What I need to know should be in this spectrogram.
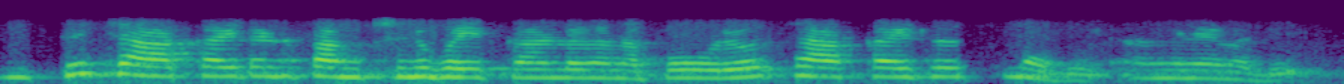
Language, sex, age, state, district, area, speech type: Malayalam, female, 18-30, Kerala, Palakkad, rural, conversation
